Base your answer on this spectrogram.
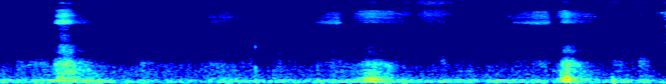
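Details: Light snoring from a sleeping Shih-poo dog: quiet, irregular snorting breaths, with a few loud snorts among soft breathing.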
